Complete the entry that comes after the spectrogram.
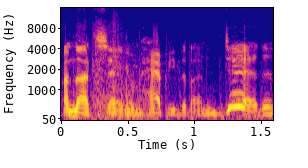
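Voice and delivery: voice cracking and breaking. Commentating a game after dying, voice cracking. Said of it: "that voice cracked".

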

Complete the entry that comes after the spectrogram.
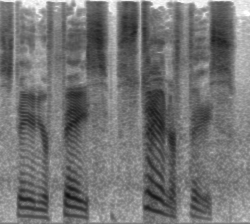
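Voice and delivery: very angry, in-your-face intensity. Telling the listeners that this game is not a joke to you, really angry. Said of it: "Sorry, I'm really angry".

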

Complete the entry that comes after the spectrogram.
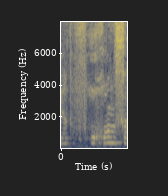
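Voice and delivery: mock very high screaming fan outburst. Retelling what the guy behind at a football game shouted: imitating a man screaming. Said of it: "The guy behind me screaming".

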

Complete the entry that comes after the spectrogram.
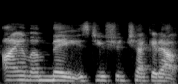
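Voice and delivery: plain

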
